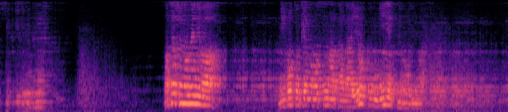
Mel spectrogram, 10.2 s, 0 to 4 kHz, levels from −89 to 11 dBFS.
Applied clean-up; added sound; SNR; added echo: neural separator model SepFormer DNS4.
